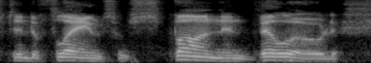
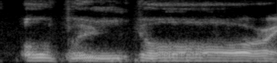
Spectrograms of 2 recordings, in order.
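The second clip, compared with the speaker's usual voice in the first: deep, growling creature voice, door drawn out. Narrator reading fiction, voicing the creature's command: deep booming growl. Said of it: "it growled in a deep, booming voice".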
